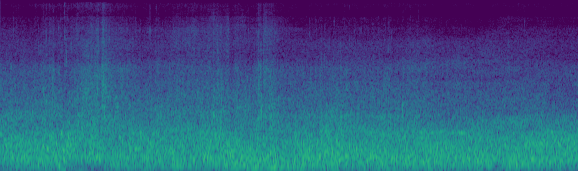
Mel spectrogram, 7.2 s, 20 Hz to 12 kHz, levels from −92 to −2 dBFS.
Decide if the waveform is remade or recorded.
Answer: recorded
